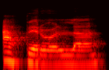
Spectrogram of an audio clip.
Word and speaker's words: Aperol: name of the liquor in the spritz is aperola and it is spelt a-p-e-r-o-l aperol what is the significance of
